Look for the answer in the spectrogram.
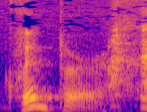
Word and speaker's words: Quimper: Say, could you spell that so we could put it in our box here? Roger, it is Quebec Uniform India Mike Papa Echo Romeo. Ah, you mean Quimper.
